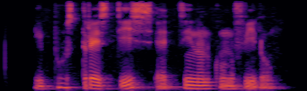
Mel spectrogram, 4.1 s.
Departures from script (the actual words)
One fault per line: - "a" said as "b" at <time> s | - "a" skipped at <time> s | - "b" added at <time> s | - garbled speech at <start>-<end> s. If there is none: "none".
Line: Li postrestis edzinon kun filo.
none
